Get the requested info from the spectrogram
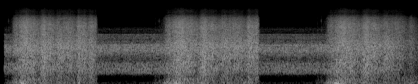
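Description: Glitch-style static noise from an intro sound effect: three loud bursts of hiss, about a second each, alternating with thinner, band-filtered stretches of the same noise.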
